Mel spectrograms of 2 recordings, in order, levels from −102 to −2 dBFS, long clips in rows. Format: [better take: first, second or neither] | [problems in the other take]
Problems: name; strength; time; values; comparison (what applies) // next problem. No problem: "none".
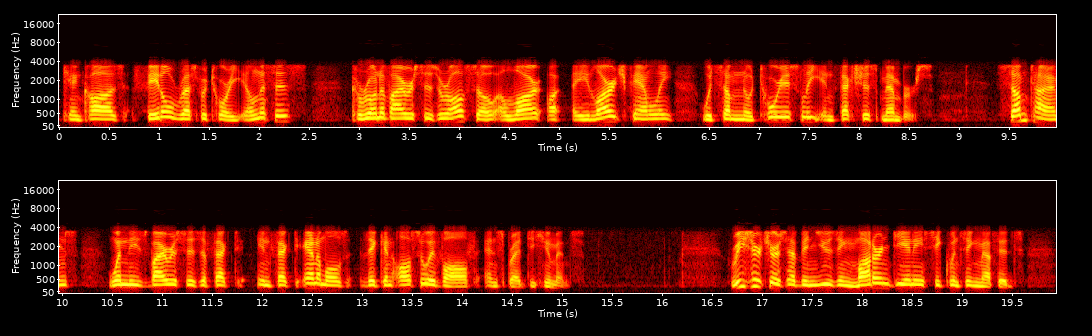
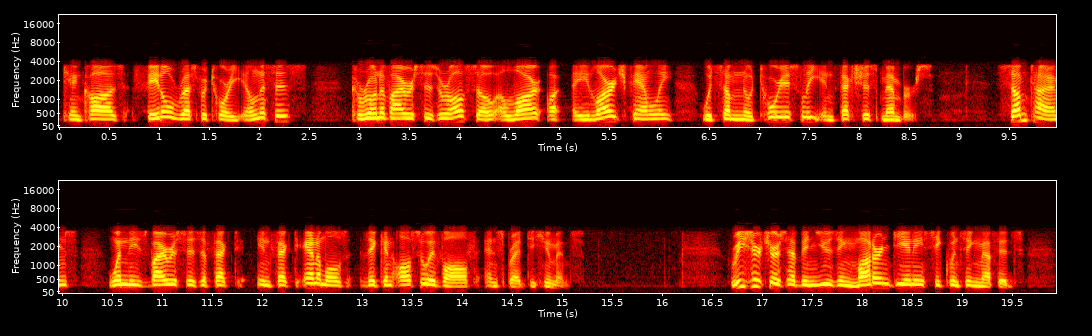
neither | phone-call audio; nothing above 3.5 kHz; the same in both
